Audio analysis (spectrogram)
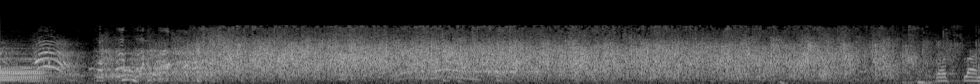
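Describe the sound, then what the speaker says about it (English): A studio audience at a radio comedy panel show applauds after a comic patriotic song, a full, dense round of clapping mixed with laughter and chatter that swells quickly and holds steady before tapering slightly. "Judging from the audience applause there, Tim gets 9 out of 10"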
